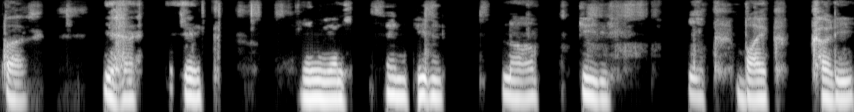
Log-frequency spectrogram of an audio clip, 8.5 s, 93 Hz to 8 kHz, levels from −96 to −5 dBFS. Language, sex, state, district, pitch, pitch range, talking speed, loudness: Hindi, male, Uttar Pradesh, Budaun, 175 Hz, 165-240 Hz, 70 wpm, -17 LUFS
